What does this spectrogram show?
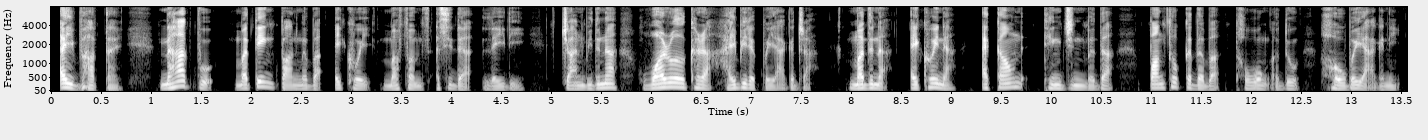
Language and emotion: Manipuri, happy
